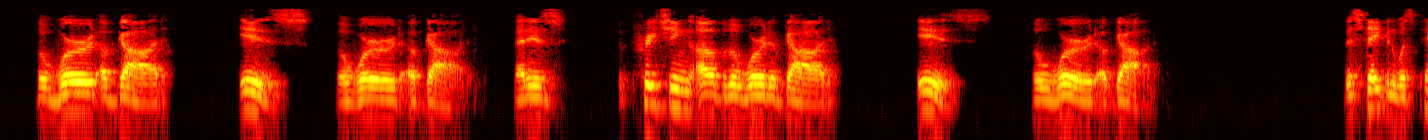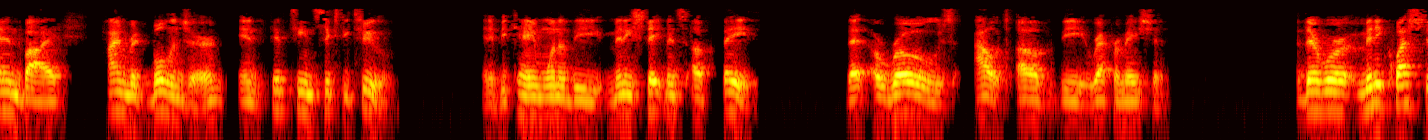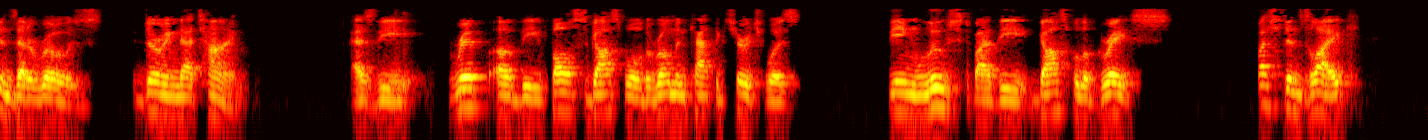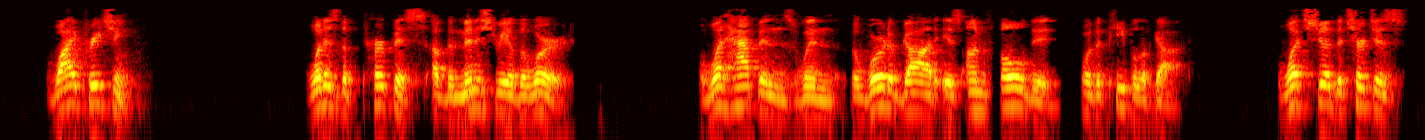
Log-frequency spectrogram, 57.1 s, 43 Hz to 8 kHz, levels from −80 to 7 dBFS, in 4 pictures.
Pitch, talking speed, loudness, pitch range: 125 Hz, 115 wpm, -20 LUFS, 105-170 Hz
